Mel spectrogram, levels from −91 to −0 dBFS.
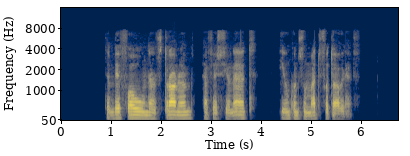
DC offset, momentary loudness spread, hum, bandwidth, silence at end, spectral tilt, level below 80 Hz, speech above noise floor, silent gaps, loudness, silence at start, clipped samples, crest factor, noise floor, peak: under 0.1%; 15 LU; none; 7.8 kHz; 1 s; -6 dB/octave; -56 dBFS; over 71 dB; 2.68-2.81 s, 3.94-4.35 s; -19 LUFS; 0.9 s; under 0.1%; 20 dB; under -90 dBFS; 0 dBFS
